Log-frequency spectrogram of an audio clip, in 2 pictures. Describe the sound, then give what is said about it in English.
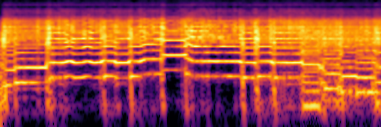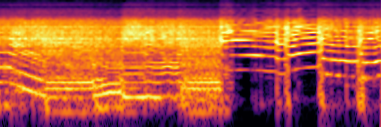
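Loud, distorted electric guitar on a dirty rhythm tone through an Octavia octave fuzz effect, with choppy chords and riffs, a sliding, bending phrase partway through, then more clipped chord stabs. “Even on my dirty rhythm tone, I almost forgot I got an Octavia, which works really well in this thing.”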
